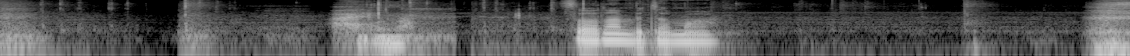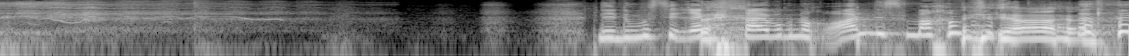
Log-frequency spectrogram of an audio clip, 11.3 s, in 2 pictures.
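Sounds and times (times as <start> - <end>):
keyboard typing of a flirt text message: 0.0 - 5.3
speech: 1.8 - 2.2, 2.9 - 3.7, 8.6 - 11.2
laughter: 5.4 - 7.6, 9.2 - 11.2.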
